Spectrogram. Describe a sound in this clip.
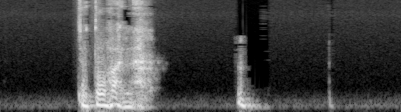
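A middle-aged man laughs over an online call.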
